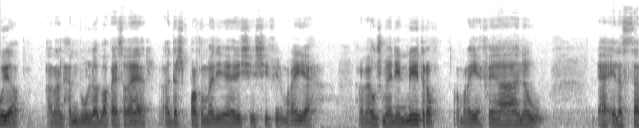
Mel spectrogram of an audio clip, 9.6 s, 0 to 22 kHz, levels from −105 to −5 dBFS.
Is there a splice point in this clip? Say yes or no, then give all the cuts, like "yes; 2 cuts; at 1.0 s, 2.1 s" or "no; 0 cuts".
no; 0 cuts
